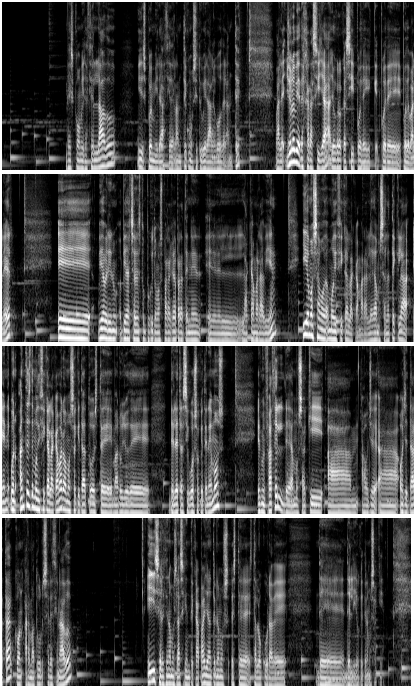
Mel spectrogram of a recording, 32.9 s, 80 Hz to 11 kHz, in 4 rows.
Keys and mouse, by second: 4.8 space, 5.3 click, 9.9 click, 26.3 click, 27.9 click, 29.9 click.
